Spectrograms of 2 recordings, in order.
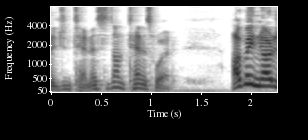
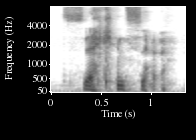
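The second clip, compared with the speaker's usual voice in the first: slow, much softer "Second serve", drawn out like a hushed commentator; 2 semitones lower, 11 dB quieter, much slower than usual. Pretend. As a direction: whisper the call as if not to disturb the players. Quiet slow repeat of call.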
